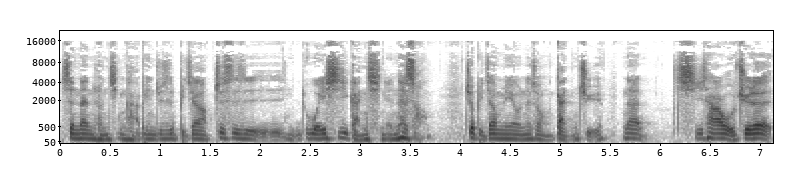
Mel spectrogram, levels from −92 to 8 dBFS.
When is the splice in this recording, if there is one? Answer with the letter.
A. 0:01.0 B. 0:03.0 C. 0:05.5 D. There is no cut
C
